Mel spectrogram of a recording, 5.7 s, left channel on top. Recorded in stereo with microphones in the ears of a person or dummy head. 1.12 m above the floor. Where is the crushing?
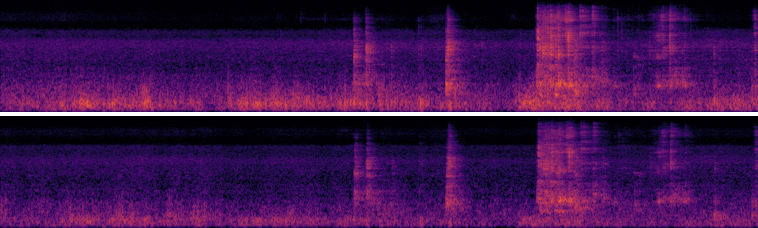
85° left, 2.5 m.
